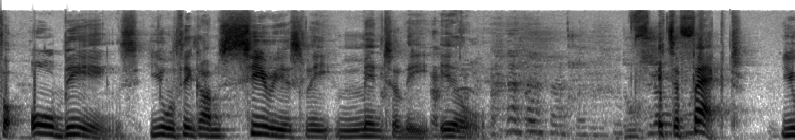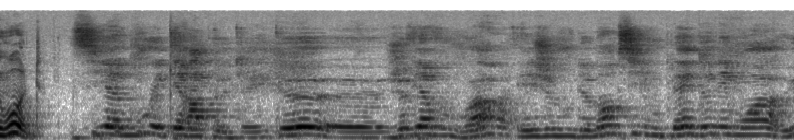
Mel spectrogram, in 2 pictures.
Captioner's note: laughter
